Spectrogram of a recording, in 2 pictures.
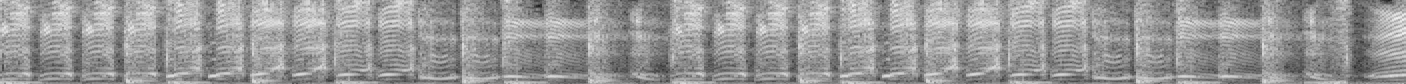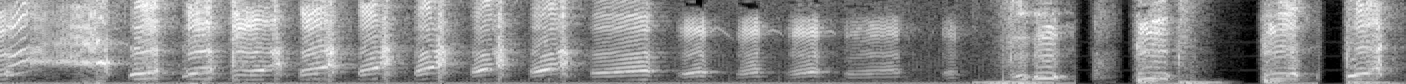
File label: Baby rap; toque de celular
